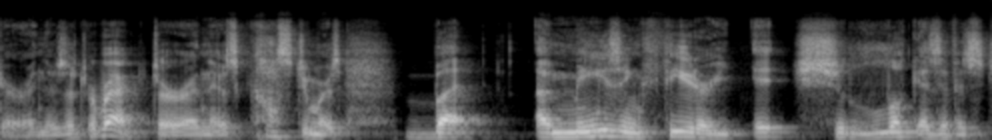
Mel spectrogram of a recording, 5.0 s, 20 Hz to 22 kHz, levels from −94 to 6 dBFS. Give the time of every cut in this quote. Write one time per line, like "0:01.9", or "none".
none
